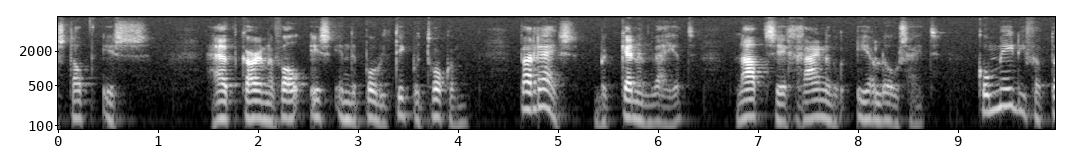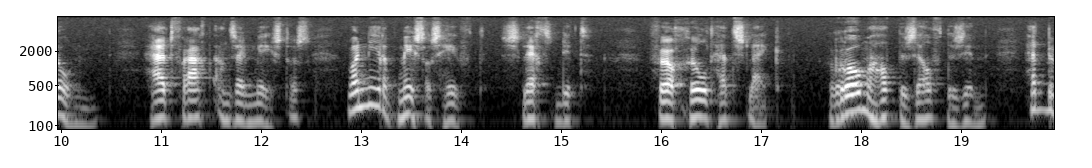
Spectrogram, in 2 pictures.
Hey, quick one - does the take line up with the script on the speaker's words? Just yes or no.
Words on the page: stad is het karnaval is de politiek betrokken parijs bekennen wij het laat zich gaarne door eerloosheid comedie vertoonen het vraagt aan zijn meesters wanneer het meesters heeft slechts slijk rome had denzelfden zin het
no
